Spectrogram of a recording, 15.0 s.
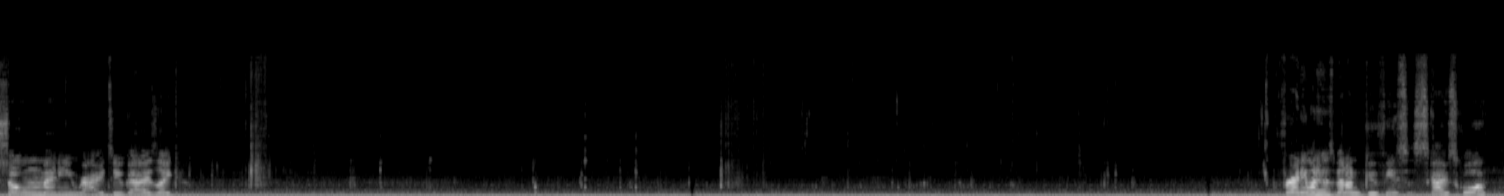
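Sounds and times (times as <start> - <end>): low car hum: 0.0 - 15.0
crunchy toast chewing: 5.2 - 11.6.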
